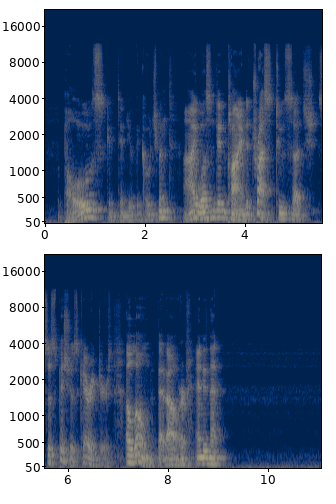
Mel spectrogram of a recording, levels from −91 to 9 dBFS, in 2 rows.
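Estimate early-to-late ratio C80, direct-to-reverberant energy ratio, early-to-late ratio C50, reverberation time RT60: 17.0 dB, 2.5 dB, 11.5 dB, 0.40 s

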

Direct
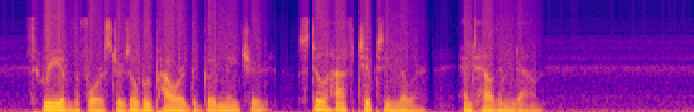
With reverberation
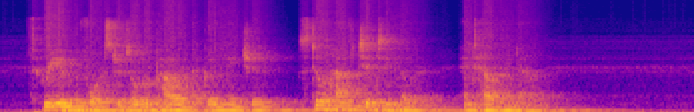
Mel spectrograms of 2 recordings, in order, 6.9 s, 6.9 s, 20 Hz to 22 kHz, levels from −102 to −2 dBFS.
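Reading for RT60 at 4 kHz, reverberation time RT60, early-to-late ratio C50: 0.75 s, 1.2 s, 4.0 dB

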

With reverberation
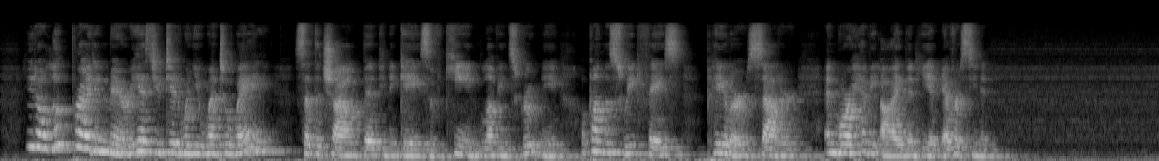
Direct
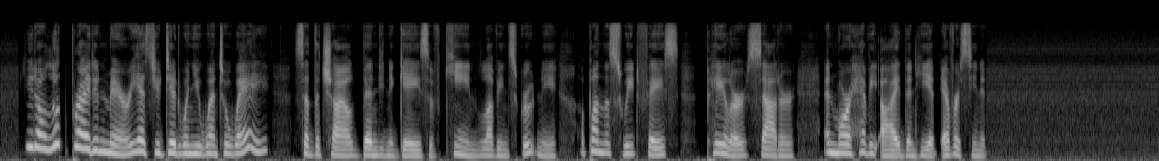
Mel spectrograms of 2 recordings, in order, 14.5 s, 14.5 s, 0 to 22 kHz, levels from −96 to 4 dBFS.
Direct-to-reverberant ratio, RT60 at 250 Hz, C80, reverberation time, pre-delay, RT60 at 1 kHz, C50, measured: -1.0 dB, 0.90 s, 10.0 dB, 0.55 s, 14 ms, 0.55 s, 6.0 dB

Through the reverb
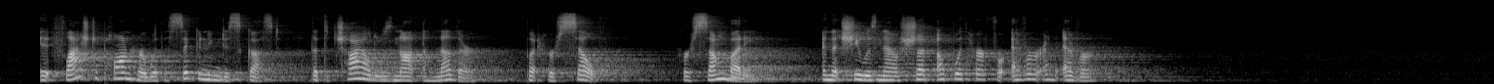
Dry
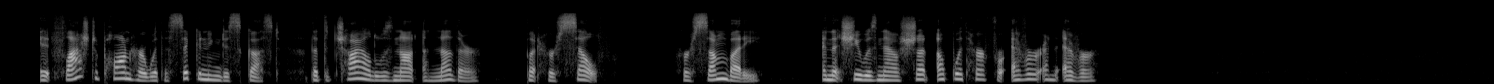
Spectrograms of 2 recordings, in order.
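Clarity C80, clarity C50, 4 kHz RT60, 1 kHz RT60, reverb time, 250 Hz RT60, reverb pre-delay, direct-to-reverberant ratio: 11.5 dB, 10.5 dB, 1.5 s, 2.2 s, 2.3 s, 2.9 s, 5 ms, 9.0 dB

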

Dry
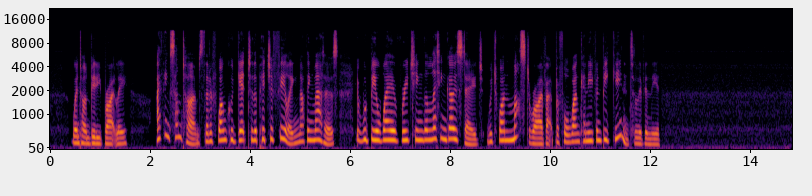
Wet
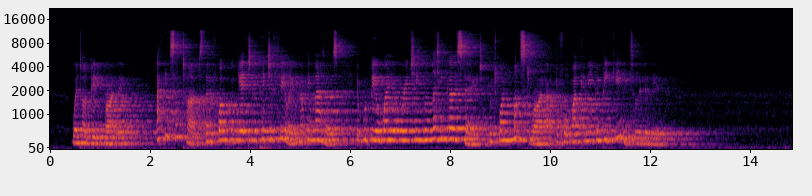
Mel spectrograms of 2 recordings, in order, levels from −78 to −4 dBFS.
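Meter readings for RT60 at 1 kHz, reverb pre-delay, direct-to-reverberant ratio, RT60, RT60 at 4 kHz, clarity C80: 2.9 s, 16 ms, 0.0 dB, 2.9 s, 2.0 s, 3.0 dB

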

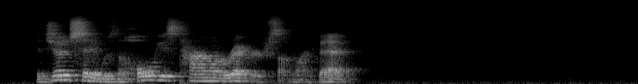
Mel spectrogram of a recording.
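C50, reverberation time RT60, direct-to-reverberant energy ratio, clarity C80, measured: 5.5 dB, 0.50 s, -2.0 dB, 10.5 dB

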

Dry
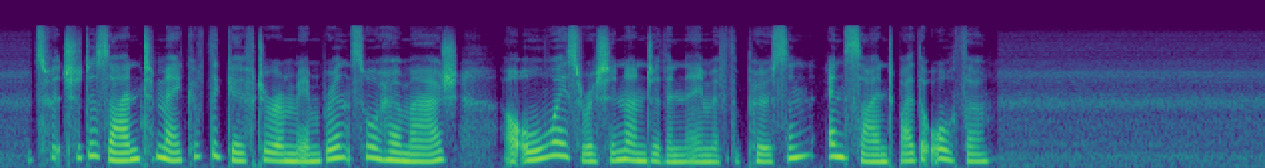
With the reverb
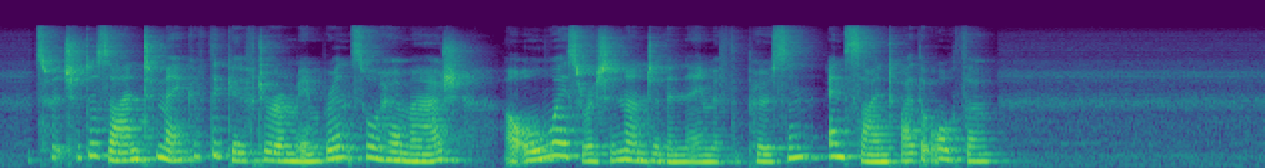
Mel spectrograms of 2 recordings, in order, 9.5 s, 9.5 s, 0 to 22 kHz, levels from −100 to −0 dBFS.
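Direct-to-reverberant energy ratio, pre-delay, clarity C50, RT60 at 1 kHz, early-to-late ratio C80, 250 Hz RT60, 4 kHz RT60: 4.5 dB, 5 ms, 10.5 dB, 0.50 s, 14.0 dB, 0.50 s, 0.50 s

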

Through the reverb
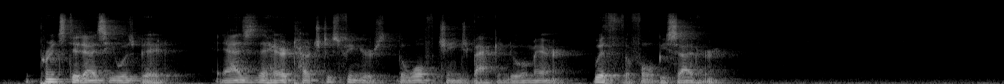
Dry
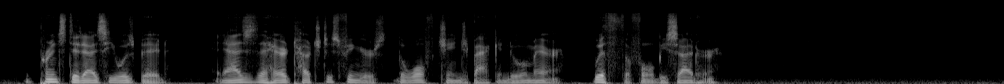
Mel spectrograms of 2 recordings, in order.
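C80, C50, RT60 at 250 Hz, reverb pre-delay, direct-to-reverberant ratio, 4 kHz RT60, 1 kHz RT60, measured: 12.5 dB, 10.0 dB, 0.70 s, 4 ms, 6.5 dB, 0.70 s, 0.75 s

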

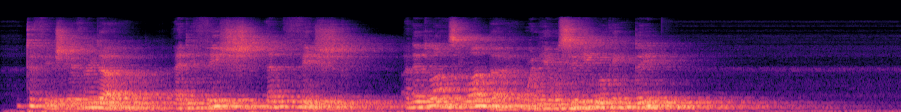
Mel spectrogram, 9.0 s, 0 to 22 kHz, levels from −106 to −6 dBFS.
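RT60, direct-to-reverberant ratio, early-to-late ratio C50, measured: 2.1 s, -6.5 dB, -1.0 dB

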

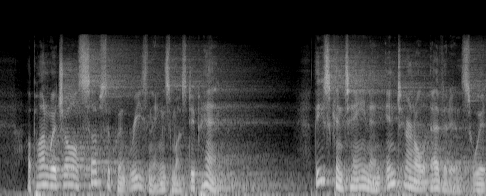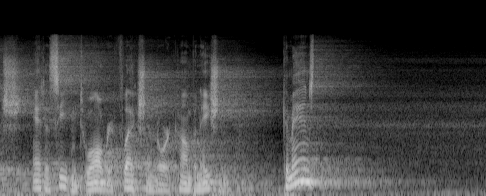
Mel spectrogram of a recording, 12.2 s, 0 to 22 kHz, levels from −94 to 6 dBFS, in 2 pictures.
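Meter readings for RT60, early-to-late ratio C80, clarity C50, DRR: 2.4 s, 11.0 dB, 10.5 dB, 9.5 dB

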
